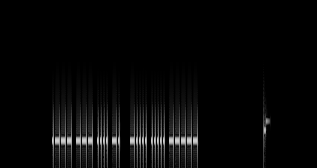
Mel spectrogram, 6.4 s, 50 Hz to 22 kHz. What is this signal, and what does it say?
Morse code, heard as a keyed tone, about 40 wpm, 700 Hz. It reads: JOHN 650
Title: CWT Exchange 40wpm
